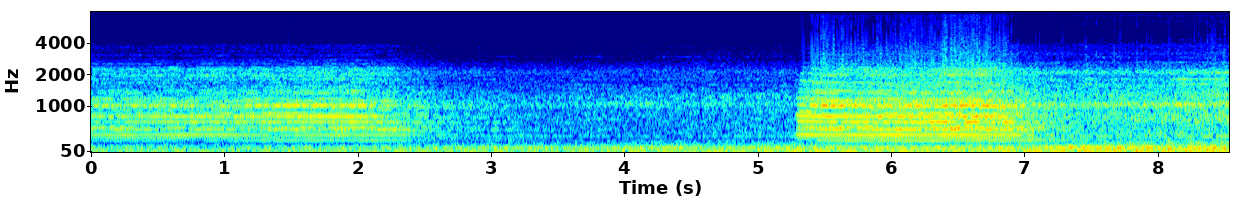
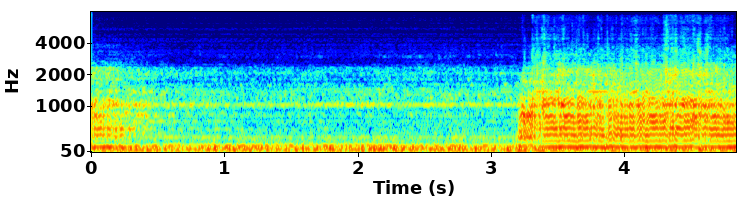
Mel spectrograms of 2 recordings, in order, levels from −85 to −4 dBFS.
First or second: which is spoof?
second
